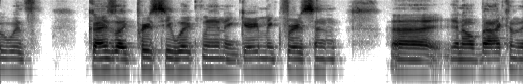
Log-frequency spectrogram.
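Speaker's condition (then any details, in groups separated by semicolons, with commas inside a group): Cerebral palsy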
